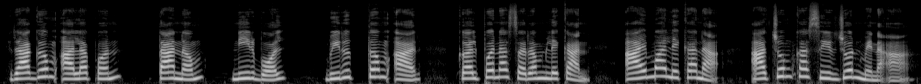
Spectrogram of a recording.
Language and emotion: Santali, neutral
